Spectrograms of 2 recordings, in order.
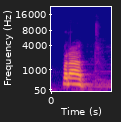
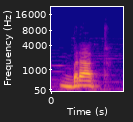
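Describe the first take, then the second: First: The word starts with a p sound. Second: The word starts with a b sound. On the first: "eu falo prato" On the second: "ele diz brato"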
